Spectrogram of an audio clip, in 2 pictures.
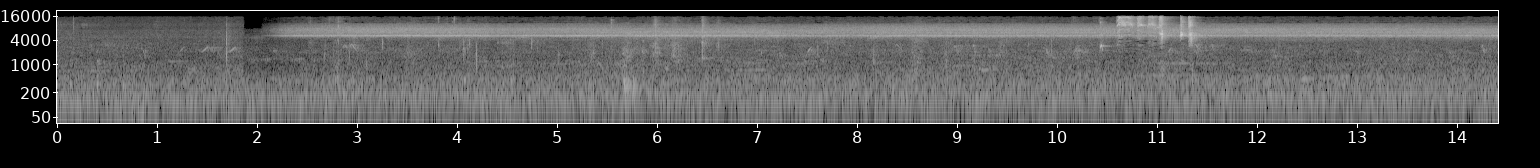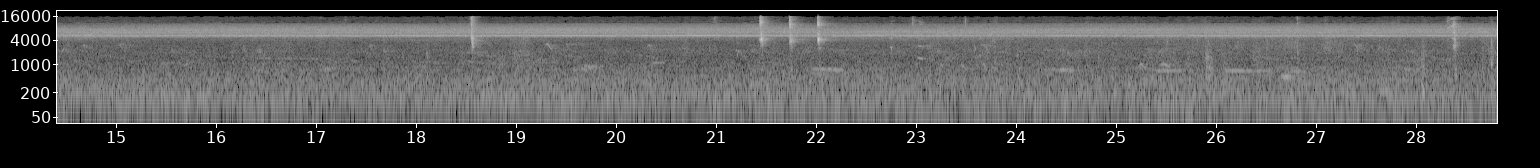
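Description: Steady, high-pitched drone of insects that starts abruptly about two seconds in. A few brief sharp clicks or ticks stand out around the middle and again later.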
